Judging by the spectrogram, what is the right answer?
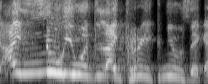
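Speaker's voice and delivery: put-on high, loud excited Greek accent; hammed-up Greek dentist.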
